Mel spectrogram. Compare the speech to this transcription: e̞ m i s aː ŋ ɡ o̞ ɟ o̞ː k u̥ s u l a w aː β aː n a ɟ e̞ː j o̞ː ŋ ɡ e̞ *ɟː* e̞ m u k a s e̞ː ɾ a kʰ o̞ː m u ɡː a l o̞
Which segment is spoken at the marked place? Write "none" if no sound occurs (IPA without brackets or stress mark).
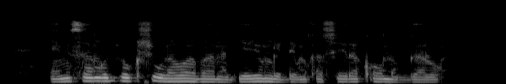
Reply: dː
